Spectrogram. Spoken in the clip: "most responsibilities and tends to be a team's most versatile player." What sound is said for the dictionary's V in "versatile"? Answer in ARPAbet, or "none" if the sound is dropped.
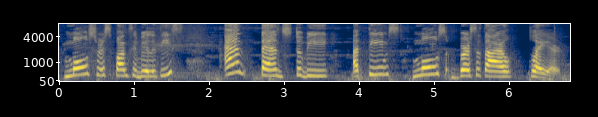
B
